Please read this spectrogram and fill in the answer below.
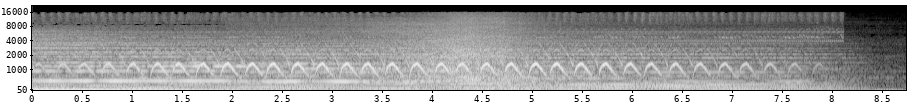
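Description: Electronic police-vehicle siren in a fast yelp, its pitch swinging up and down about four times a second, over a held musical underscore; a rush of noise swells around the middle and the siren fades near the end.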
